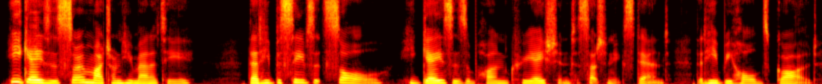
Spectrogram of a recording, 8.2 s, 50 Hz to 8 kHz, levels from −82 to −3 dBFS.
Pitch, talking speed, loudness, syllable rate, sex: 200 Hz, 170 wpm, -21 LUFS, 4.7 syllables/s, female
